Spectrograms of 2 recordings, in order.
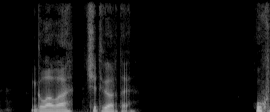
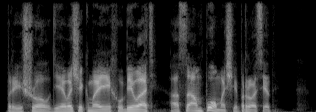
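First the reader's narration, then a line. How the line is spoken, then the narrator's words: Grumbling swamp creature. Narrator (Russian): проворчал болотник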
